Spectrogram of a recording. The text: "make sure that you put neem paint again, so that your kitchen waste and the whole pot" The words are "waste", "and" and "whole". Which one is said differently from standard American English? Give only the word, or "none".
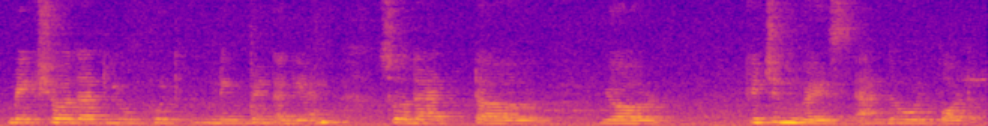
waste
